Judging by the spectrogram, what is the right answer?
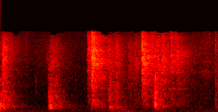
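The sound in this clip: A door thumps as a visitor arrives at a house in Mosul in an Arabic audio drama. A few dull, heavy knocks or thuds land at uneven intervals over a low rumble.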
